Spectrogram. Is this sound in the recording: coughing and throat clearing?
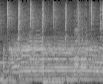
no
